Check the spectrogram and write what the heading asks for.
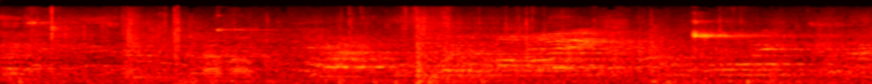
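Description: Spectators' voices echoing in a gymnasium, with a basketball bouncing on the hardwood court a few times.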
